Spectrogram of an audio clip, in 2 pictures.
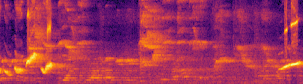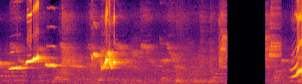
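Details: White-rumped shama, the Blorok type, singing in gacor (vigorous) style: loud slurred whistles and rising notes in bursts, a rich varied phrase, then a brief silence before singing resumes.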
